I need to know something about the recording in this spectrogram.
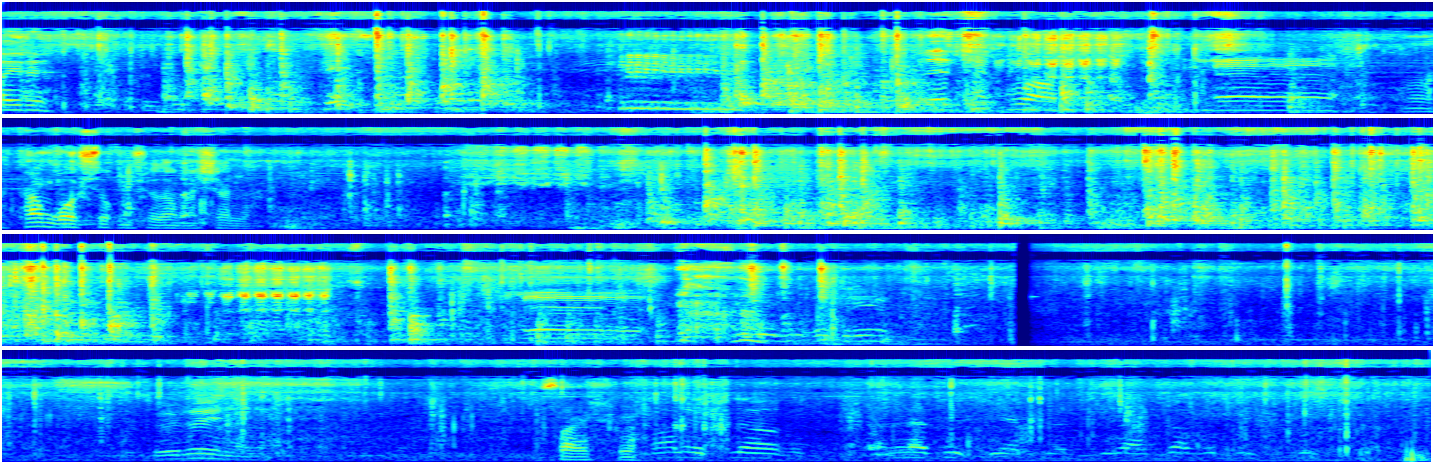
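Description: Sheep bleat loudly and often, close by.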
